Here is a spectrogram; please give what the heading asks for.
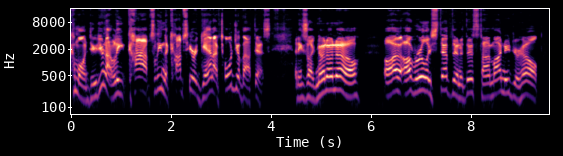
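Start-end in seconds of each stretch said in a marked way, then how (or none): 0.0-4.0 mild, acted-out half-yell. Retelling yelling at a man who came running up to the deck, retelling own yelling. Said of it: "I start yelling at him like".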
